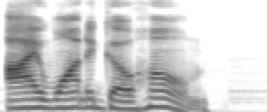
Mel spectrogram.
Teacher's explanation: in the sentence, I want to go home, the words want and home are stressed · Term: sentence stress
